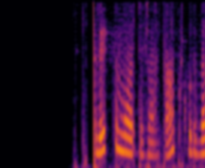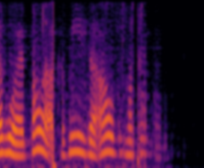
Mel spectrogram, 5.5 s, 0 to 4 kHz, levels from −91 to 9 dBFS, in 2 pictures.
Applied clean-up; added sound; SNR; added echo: neural separator model SepFormer WHAMR!.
